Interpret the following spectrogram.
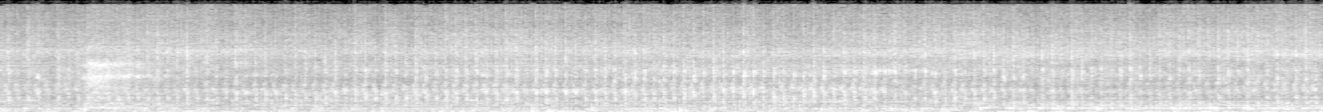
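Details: Dodge Intrepid at warm idle: loose, uneven metallic rattle with occasional knock, quiet like new when cold; owner suspects the timing chain.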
